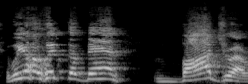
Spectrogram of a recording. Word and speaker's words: Vajra: change it up we are with the band vadra right that's how you say it that's it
